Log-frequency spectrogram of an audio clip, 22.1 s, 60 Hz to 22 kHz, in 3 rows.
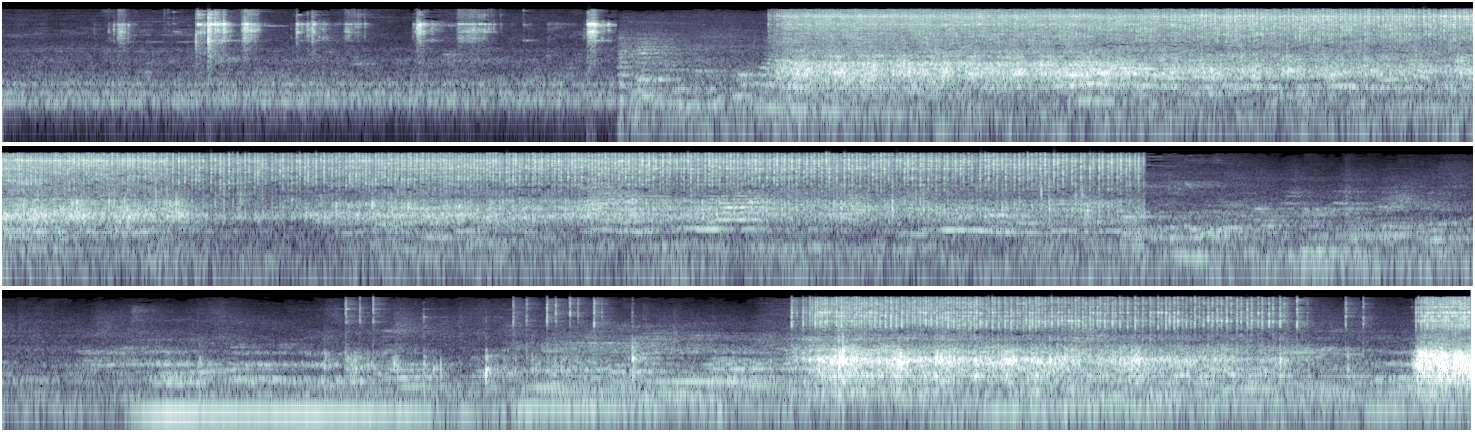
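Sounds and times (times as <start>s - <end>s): wheel spinning with rattling whir: 3.8s - 13.1s, 18.6s - 22.0s.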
